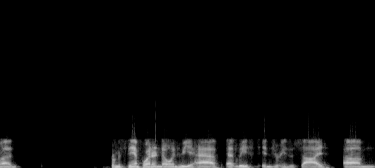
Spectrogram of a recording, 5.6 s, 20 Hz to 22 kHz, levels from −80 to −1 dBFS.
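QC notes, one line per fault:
throughout: G.729 codec at 8 kbit/s, plainly audible; nothing above 4 kHz gets through, and the pulse-based rebuild leaves the speech rough and a bit synthetic.
4.17–4.33 s: VoIP packet loss concealed by the speech codec, just after "you have at least." A 30 ms gap, which fits one lost packet, gets bridged by the decoder stretching its last sound into a fading buzzy tone or coloured noise, and the voice stays weak or distorted for tens of milliseconds or more afterward.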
